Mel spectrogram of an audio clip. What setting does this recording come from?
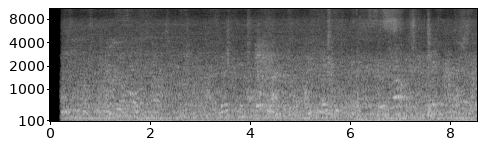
subway station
